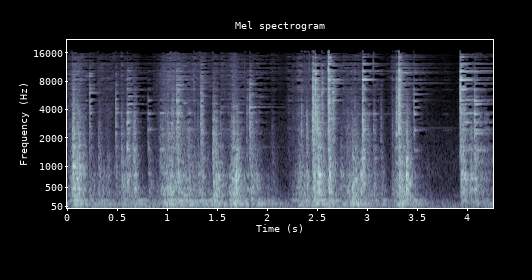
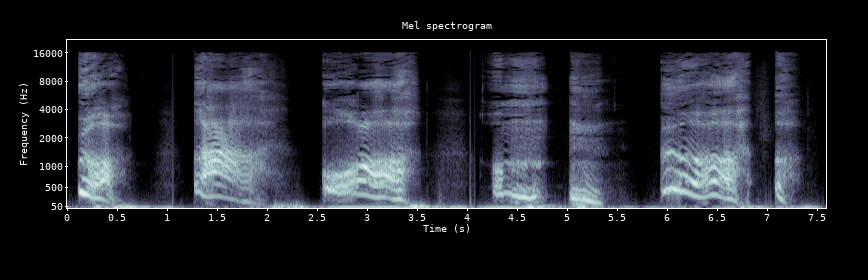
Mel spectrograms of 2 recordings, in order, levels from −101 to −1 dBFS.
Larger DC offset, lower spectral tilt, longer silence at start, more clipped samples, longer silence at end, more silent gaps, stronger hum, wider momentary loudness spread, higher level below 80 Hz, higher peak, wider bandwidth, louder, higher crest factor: neither; second, -2 dB/octave vs -5 dB/octave; about the same, 0 s vs 0.1 s; neither; about the same, 0 s vs 0.1 s; neither; neither; second, 13 LU vs 19 LU; second, -48 dBFS vs -34 dBFS; about the same, -4 dBFS vs -4 dBFS; about the same, 17 kHz vs 16 kHz; second, -25 LUFS vs -20 LUFS; about the same, 22 dB vs 18 dB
